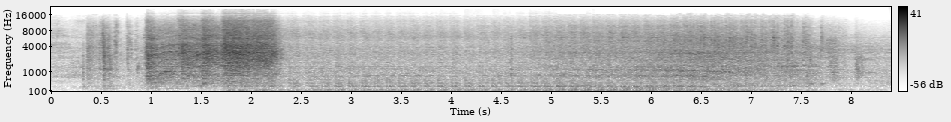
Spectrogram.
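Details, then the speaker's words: Turbo Subaru Forester with Haltech Elite 550 ECU, fuel pump fuse pulled to drain the rails before fitting 980cc injectors: cranks, catches, runs rough and steady, then fades and dies as fuel pressure runs out, a stall from fuel starvation. "Lost fuel pressure. That's good. Right, let's turn the car off."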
